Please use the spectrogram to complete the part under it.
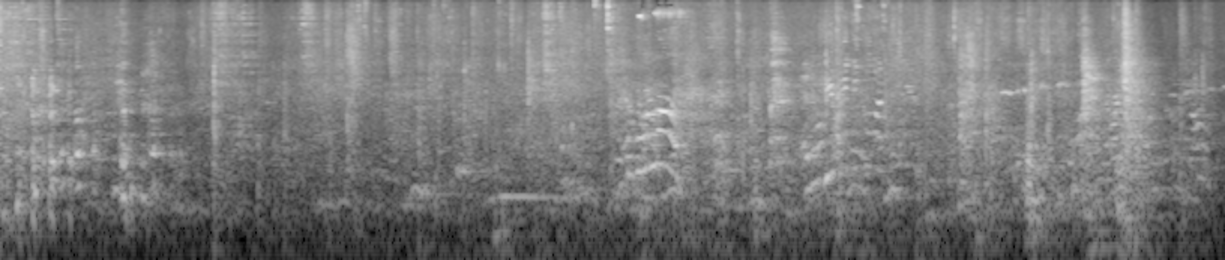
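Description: Footsteps climb tiled stairs.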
